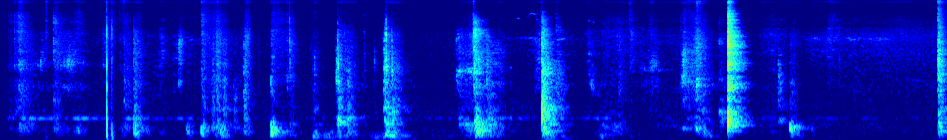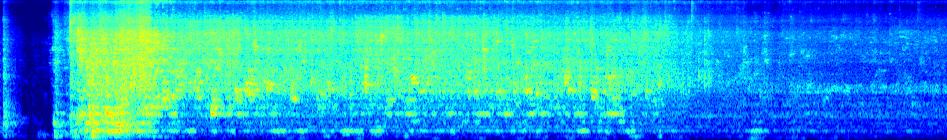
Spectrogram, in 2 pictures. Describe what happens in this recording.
I walked into the bathroom, turned on the light, and closed the door. After using the toilet, I flushed.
